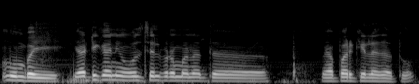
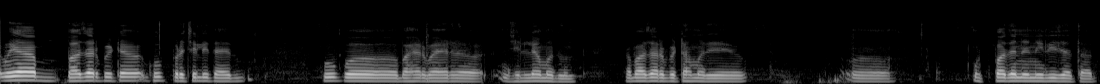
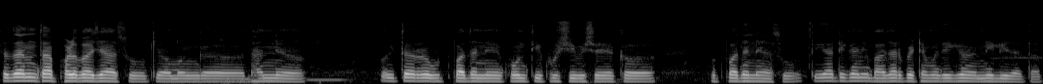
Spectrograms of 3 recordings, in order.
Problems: none marked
